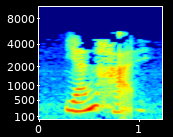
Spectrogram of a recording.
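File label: "沿海", Mandarin Chinese; chinese flashcards; hsk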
